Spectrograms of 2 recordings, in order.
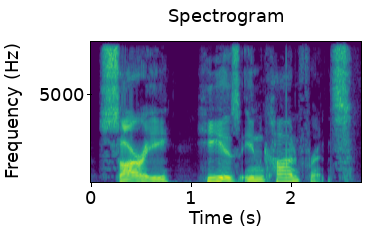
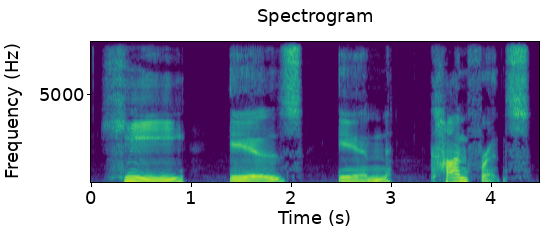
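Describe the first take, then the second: First: It is said at normal speed. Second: It is said slowly.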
